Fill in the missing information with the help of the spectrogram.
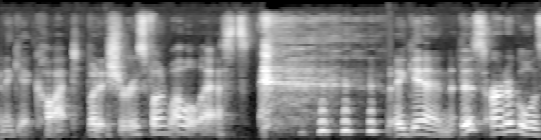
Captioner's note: laughs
